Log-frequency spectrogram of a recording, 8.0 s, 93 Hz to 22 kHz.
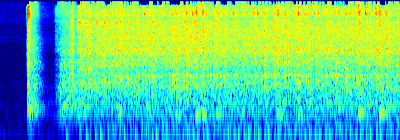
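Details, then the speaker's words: John Deere L120 lawn tractor just after carburettor replacement, cranked first with choke, then choke off and low throttle: starter cranks on with a slow, uneven chug that never catches; abnormally long crank, cause not yet found. "Still a really long crank. It shouldn't take that long."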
